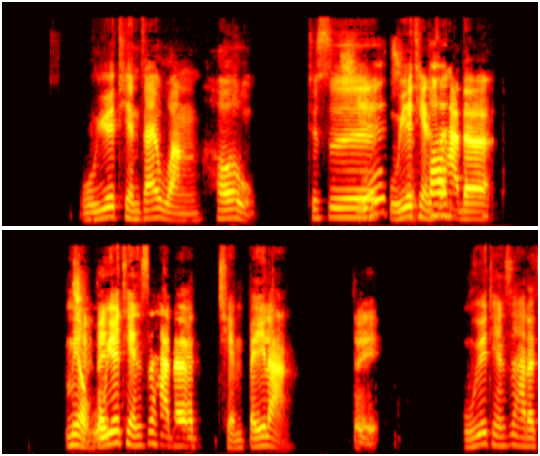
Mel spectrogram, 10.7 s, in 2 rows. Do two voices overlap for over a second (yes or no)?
yes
